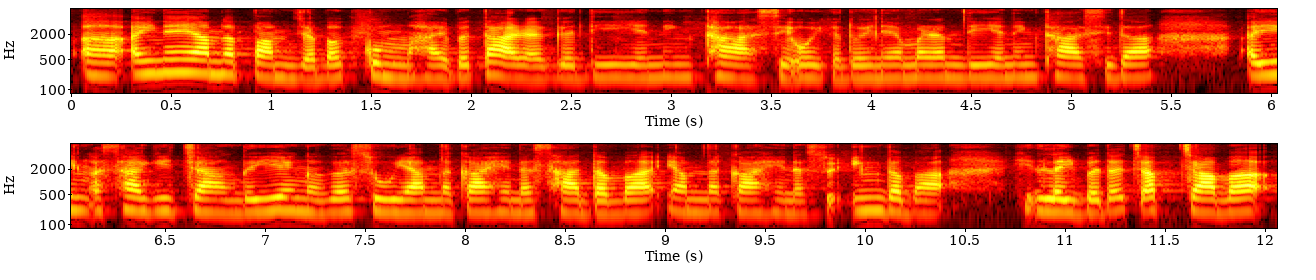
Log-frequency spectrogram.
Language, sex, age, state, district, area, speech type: Manipuri, female, 30-45, Manipur, Imphal West, urban, spontaneous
